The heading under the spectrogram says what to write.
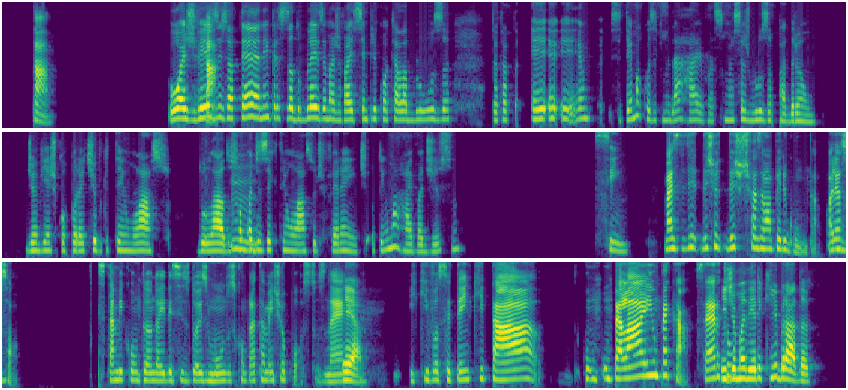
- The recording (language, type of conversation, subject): Portuguese, advice, Como posso descobrir um estilo pessoal autêntico que seja realmente meu?
- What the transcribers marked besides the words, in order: tapping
